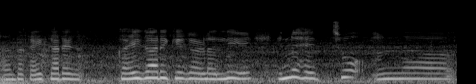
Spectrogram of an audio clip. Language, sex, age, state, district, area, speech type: Kannada, female, 18-30, Karnataka, Mysore, urban, spontaneous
